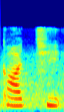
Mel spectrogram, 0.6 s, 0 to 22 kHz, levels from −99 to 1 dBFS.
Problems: constant background noise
